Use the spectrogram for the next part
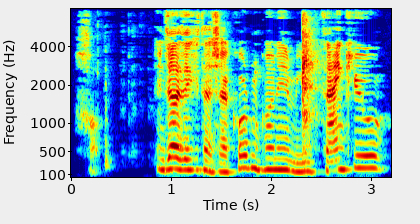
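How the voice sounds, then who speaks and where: A man teaching English grammar step by step, patiently repeating each example and translating it. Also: high-pitched.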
